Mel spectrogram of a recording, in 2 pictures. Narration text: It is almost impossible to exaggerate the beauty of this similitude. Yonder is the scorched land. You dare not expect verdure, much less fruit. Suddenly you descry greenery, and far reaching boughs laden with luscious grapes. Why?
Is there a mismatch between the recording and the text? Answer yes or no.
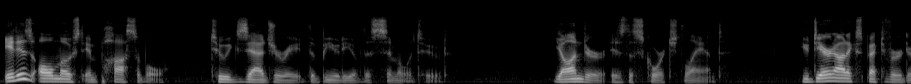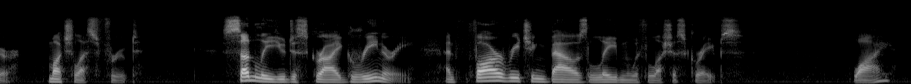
no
